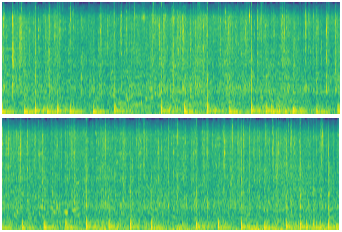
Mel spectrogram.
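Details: Police horses on the Grote Markt in Brussels, hooves striking the pavement in a steady clip-clop of about two beats per second, heard under speech, background music and a constant low hum.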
